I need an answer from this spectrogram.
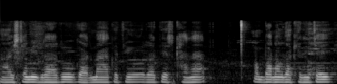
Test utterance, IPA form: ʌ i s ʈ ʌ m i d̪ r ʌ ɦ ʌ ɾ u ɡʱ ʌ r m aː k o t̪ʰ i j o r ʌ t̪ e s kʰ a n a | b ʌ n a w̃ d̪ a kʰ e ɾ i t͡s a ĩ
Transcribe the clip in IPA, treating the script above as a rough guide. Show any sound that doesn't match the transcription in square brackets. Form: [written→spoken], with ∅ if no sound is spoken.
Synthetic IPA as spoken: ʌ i s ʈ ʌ m i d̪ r ʌ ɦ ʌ ɾ u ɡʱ ʌ r m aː k o t̪ʰ i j o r ʌ t̪ e s kʰ a n a | b ʌ n a w̃ d̪ a kʰ e ɾ i t͡s a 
